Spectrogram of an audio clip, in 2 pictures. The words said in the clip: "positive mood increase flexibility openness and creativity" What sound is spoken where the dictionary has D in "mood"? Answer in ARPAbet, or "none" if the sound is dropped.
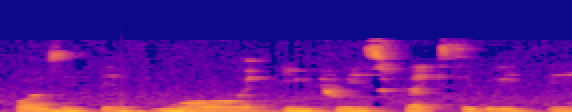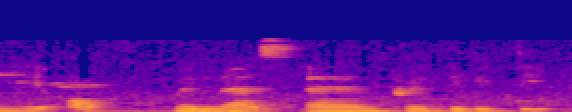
none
